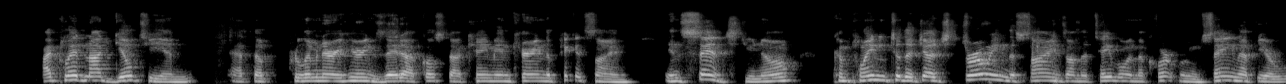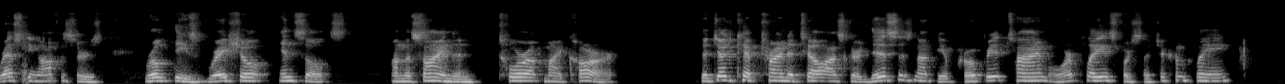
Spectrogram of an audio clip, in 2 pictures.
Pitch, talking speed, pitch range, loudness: 155 Hz, 160 wpm, 135-175 Hz, -23 LUFS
